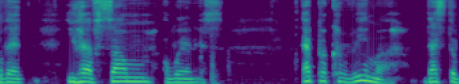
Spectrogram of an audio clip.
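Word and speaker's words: epicheirema: Epicarema. That's the pronunciation of that.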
